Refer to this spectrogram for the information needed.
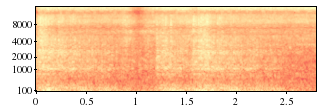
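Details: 1963 Mercedes W111 with mechanical injection pump after cleaning the injectors and distribution block: deep, steady engine note swelling with throttle blips, running evenly without misfire or stumble.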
